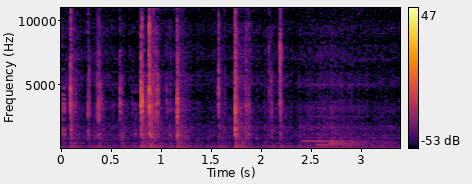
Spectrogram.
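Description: A password is typed on a computer keyboard: a short run of quick, light key clicks, quiet and close, with no voices.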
